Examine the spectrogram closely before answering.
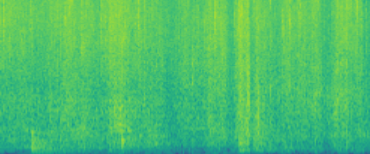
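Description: Large plastic trash bag rustling and crinkling loudly as it is dragged and handled, with a couple of stronger crackling surges.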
